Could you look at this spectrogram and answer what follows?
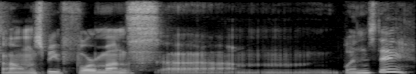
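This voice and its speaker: A man's voice: mid-range voice, huge pitch swings, extremely slow, gravelly, darkish tone. A young man from Florida co-hosting a podcast, chatting casually about his baby daughter, with a loose, filler-heavy way of talking. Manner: easygoing, lots of fillers, laughs often. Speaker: podcast co-host. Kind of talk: casual chat.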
